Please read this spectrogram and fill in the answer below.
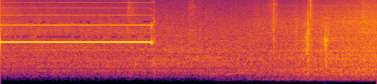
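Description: Heavy truck's dashboard warning buzzer sounding as the ignition is switched on for a restart: one steady high beep that cuts off suddenly about two seconds in. A low, even engine sound then slowly rises as the engine is started.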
